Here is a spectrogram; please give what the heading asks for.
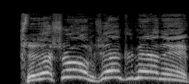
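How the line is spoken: Shouting. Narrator (Russian): крикнул Сэм

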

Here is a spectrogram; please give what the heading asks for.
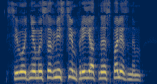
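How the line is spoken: Growl. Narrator (Russian): рыкнул

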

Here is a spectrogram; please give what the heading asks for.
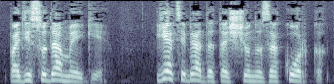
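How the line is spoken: Grumbling. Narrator (Russian): проворчал он

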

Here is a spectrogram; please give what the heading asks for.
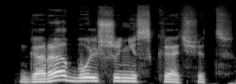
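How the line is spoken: Gloomy, curt. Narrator (Russian): мрачно проронил принц

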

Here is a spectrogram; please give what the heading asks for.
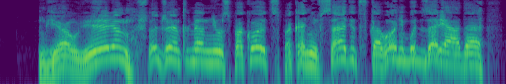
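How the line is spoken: Grumbling tall man. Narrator (Russian): проворчал долговязый

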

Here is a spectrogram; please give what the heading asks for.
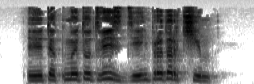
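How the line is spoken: Gloomy agreement. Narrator (Russian): мрачно подтвердил стоящий неподалеку парень

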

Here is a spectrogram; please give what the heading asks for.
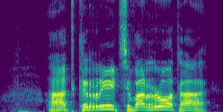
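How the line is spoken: Thunderous roar. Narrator (Russian): взревел громовым голосом Большой Лидль

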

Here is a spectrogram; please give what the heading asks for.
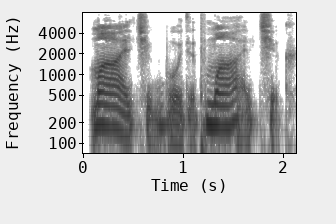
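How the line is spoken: Tender cooing. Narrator (Russian): ворковала Софья Амирамовна

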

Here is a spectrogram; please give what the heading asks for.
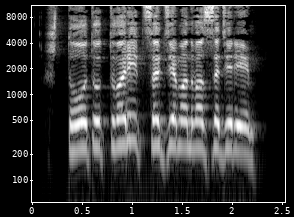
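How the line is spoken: Growling. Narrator (Russian): прорычал Влас

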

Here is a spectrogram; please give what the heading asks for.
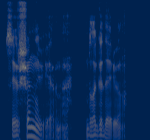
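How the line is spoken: Slow heavy bass. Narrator (Russian): медленно говорил маг тяжелым басом

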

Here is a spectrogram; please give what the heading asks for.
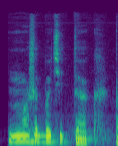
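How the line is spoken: Mutter. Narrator (Russian): пробормотала Илли

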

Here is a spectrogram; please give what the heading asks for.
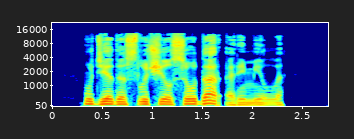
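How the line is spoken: Young woman explaining calmly. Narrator (Russian): спокойно пояснила молодая женщина

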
